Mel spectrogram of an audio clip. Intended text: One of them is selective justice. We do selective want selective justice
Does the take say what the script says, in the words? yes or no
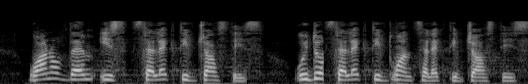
yes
